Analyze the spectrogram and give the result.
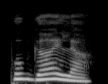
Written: ಪುಗ್ಗಾಯಿಲ

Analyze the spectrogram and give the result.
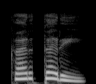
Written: ಗಿರಿಧರ

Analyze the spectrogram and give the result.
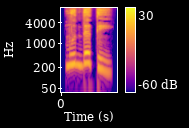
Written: ಮದ್ದತ್ತು

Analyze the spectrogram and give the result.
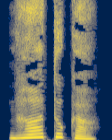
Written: ಘಾತುಕ

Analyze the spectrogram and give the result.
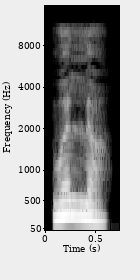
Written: ವಲ

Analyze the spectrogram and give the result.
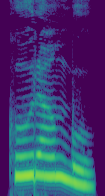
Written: ಕೂರಾಂಬು

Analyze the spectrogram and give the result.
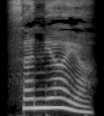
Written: ಸನ್ಯಾಯ

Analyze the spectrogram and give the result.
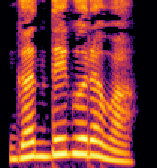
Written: ಗದ್ದೆಗೊರವ

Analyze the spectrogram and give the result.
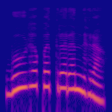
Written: ಗೂಢಪತ್ರರಂಧ್ರ

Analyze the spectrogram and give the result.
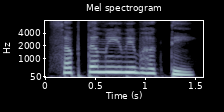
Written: ಸಪ್ತಮೀವಿಭಕ್ತಿ

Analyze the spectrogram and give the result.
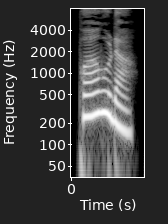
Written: ಪಾವುಡ

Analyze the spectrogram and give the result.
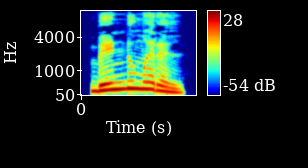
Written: ಬೆಂಡುಮರಲ್

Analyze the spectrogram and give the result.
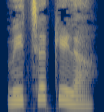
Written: ವಿಚಕಿಲ

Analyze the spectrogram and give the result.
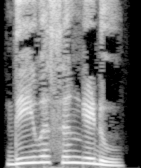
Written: ದೀವಸಂಗೆಡು

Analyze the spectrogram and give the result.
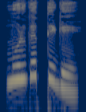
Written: ಮುಳ್ಗತ್ತಿಗೆ

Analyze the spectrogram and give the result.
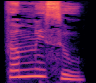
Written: ಕುಮ್ಮಿಸು

